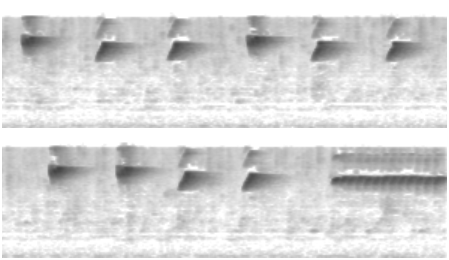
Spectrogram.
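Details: Pre-dawn sahur training recording of a brown-throated sunbird in 'tembakan rapat' song: ten quick, sharp, high slurred notes, then a sustained, rapid buzzing trill to the end.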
